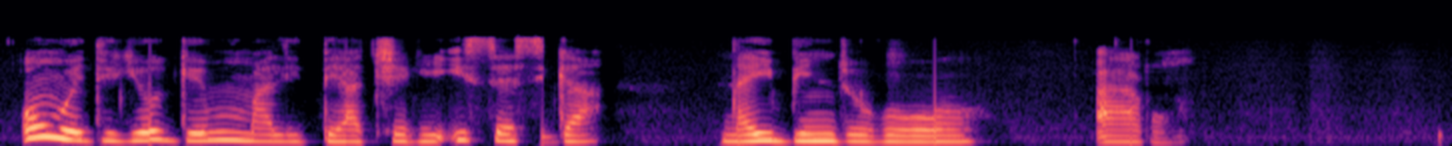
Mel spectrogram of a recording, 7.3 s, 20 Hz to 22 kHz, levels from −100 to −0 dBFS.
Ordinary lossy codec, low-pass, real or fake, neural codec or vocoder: Opus, 64 kbps; 7.2 kHz; real; none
